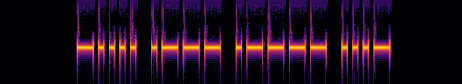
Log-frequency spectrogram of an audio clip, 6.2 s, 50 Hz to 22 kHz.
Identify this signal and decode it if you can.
Morse code, heard as a keyed tone, about 17 wpm, 700 Hz. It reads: 6J1V
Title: Four Challenging Letter-Number Combinations 17wpm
